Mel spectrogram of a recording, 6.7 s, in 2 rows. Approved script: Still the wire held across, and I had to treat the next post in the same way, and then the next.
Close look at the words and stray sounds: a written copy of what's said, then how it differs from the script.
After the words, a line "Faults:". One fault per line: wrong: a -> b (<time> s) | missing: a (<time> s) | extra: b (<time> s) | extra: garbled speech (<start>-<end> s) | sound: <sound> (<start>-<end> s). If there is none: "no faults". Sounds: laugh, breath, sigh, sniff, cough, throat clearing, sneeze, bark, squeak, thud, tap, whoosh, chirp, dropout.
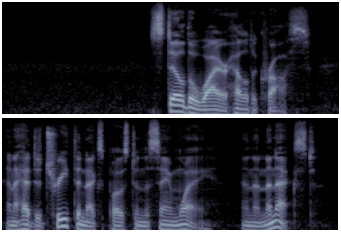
Still the wire held across, and I had to treat the next post in the same way, and then the next.
Faults:
no faults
